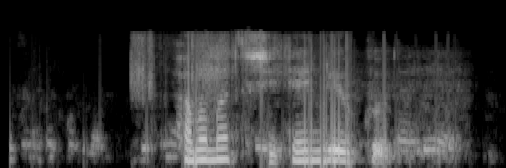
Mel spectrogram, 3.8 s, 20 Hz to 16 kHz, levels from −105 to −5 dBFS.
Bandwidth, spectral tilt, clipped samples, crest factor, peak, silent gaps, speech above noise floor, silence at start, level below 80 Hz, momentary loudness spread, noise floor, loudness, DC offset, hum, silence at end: 8 kHz; -4 dB/octave; under 0.1%; 20 dB; -18 dBFS; none; 25 dB; 0.05 s; -68 dBFS; 18 LU; -59 dBFS; -34 LUFS; under 0.1%; none; 0.35 s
